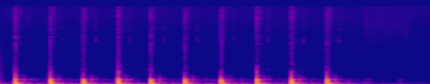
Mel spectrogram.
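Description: Knocking on a refrigerator door: ten steady, hollow thuds in an even rhythm, each ringing out briefly before the next, then stopping.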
